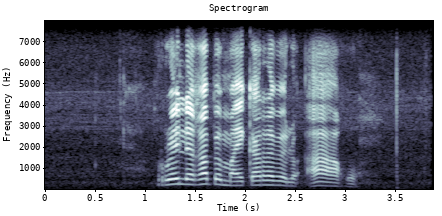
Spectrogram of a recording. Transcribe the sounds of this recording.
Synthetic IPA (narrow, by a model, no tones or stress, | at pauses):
rwelɪɣapʼɛmaɪkʼaɾabɛlɔ̰ʔaːɣʊ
